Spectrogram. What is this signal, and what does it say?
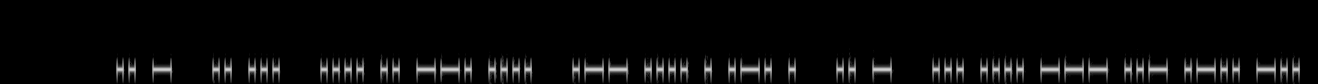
Morse code, heard as a keyed tone, about 20 wpm, 700 Hz. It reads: IT IS HIGH WHERE IT SHOULD
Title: Sentences from Top 1000 Words - Review Part 1 - 20wpm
